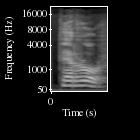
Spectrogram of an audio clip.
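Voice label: "terror", Azerbaijani; Orfoqrafiya Lüğəti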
